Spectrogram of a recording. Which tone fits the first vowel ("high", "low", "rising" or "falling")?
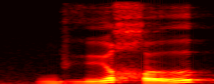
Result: rising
